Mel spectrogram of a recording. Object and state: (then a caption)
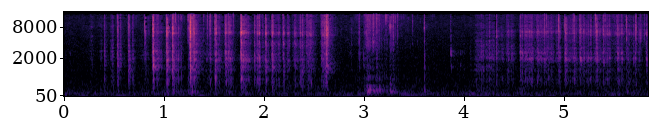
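Bar of soap being carved. A metal blade scrapes flakes off the cut face of a solid tan bar of soap that has been partly carved. The result is a run of quick, dry, crisp scraping strokes with a bright, hissy edge. A slightly duller, lower scrape comes near the middle, and softer continuous shaving follows toward the end.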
